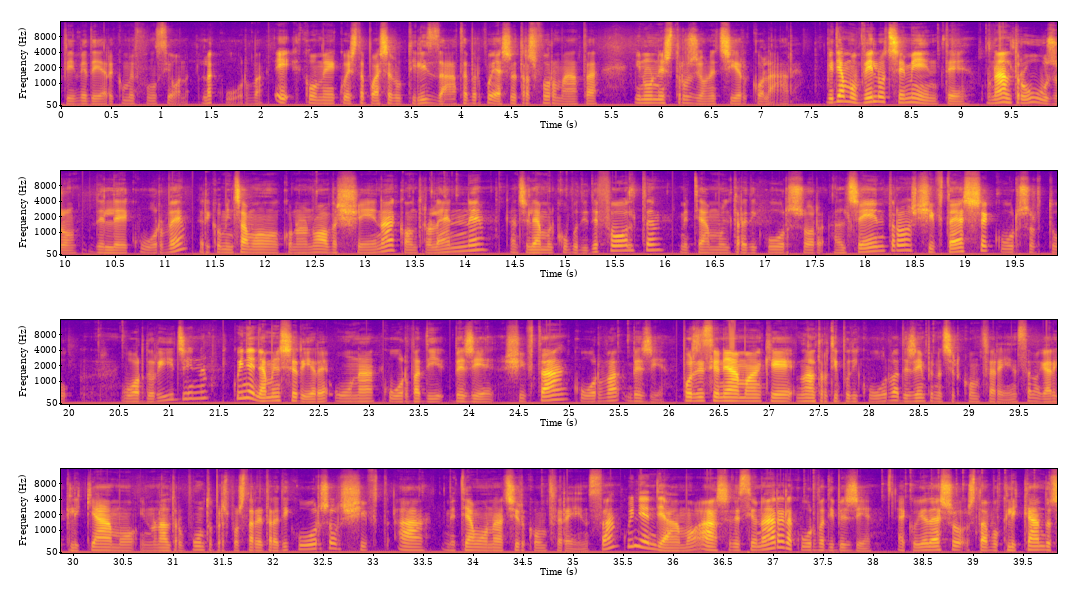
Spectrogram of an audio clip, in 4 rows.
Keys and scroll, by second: 13.9 ctrl+n, 15.7 x, 18.9 shift+s, 24.1 shift+a, 33.5 shift+a.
